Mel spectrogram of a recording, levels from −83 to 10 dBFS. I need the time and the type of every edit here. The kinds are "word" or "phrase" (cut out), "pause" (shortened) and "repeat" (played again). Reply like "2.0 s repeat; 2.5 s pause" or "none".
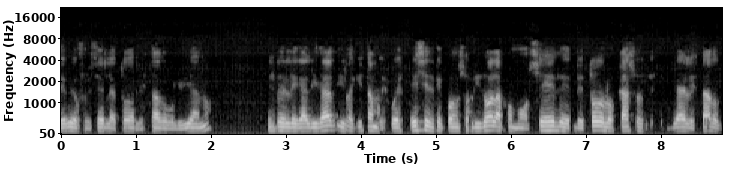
1.0 s word; 2.9 s word; 3.8 s word; 4.2 s word; 4.6 s word; 5.0 s word; 5.9 s word; 6.8 s word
